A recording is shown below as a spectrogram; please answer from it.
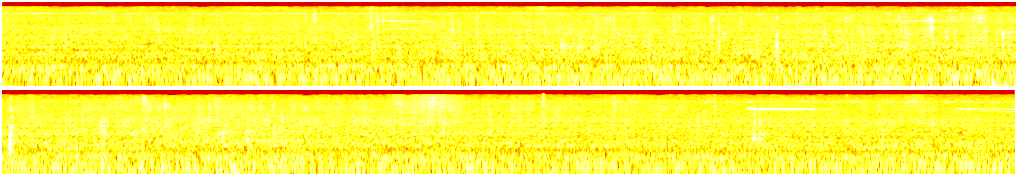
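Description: Car driving slowly, heard from inside the cabin: a steady low rumble of engine and tyres. A few faint, short high chirps come through, mostly near the end.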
